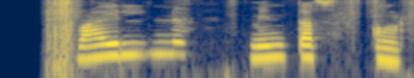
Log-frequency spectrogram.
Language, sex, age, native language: Icelandic, female, 6, Icelandic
